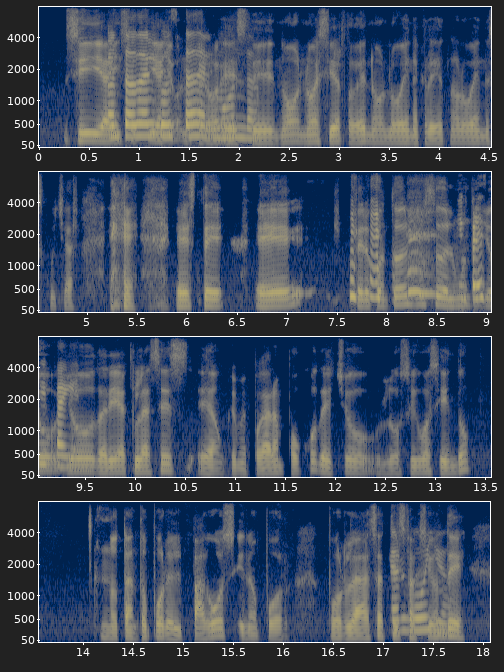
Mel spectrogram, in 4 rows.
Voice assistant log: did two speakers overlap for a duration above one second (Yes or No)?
Yes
